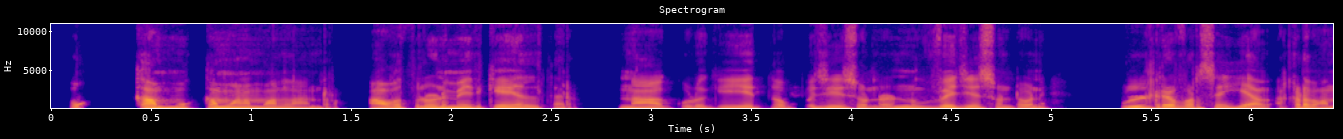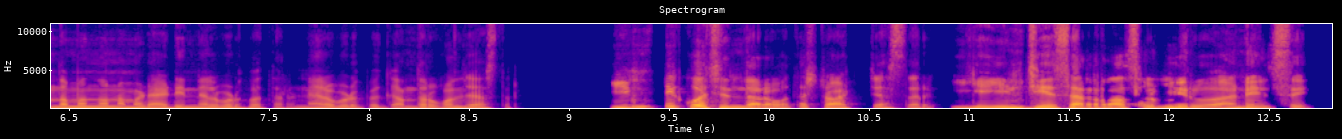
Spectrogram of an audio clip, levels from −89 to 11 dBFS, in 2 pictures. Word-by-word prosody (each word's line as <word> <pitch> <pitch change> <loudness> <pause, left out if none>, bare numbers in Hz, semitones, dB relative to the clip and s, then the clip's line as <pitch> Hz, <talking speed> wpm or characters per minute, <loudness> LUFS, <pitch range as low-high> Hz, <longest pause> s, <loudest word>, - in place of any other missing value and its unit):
ఒక్క - - -18 0.2
ముక్క 135 +4 -5
మమ్మలననరు. 115 -4 -1 0.2
అవతలోడి 135 +4 +2
మీదకే 135 +3 +1
యెళ్తారు. 115 0 -7 0.3
నా 110 - +1 0.2
కొడుకు 115 +4 -8
ఏ - - -1
తప్పు 130 +3 -9
జేసుండడు. 130 +6 -3
నువ్వే 130 +3 0
చేసుంటావని, 130 - -4 0.4
ఫుల్ 160 +5 +1
రివర్స్ 165 -1 -1
అయి - - -6
య - - +2
అక్కడ 140 - -1
100 135 +6 -1
మందున్నా, 175 +2 0
మా - - -1
డ్యాడీ 135 +1 0
నిలబడిపోతారు. 125 -3 -4
నిలబడిపోయి 145 +3 -5
గందరగోళం 130 +4 -3
చేస్తారు. 120 - -8 0.5
ఇంటికొచ్చిన 265 - +3
తర్వాత 125 - -1
స్టార్ట్ 115 +1 0
చేస్తారు. 110 -3 -6 0.3
"ఏం 165 +5 +6
చేశార్రా 155 -5 +6
అసలు 150 - -2
మీరు" 140 -2 +5
అనేసి. 145 -3 0
135 Hz, 165 wpm, -21 LUFS, 125-150 Hz, 0.5 s, ఏం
